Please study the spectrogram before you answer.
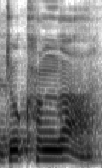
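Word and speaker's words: Dzongkha: यह ज्यादा पूछता है जो खंगा जुंग खा जो खंगा डी से स्टार्ट होता है इसका लिखने का डी साइलेंट रहता है तो ये ध्यान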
